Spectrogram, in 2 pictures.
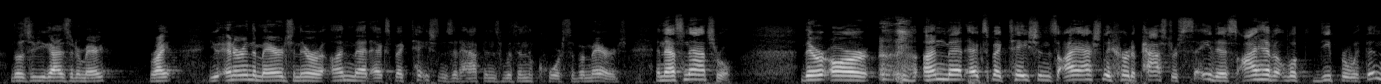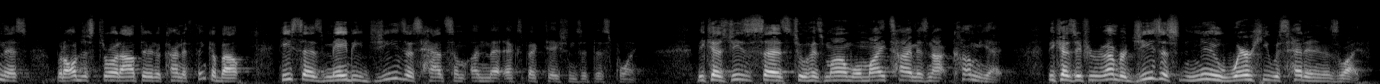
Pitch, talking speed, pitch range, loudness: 185 Hz, 205 wpm, 165-210 Hz, -23 LUFS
